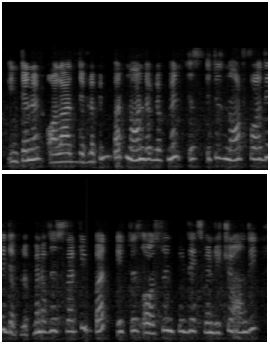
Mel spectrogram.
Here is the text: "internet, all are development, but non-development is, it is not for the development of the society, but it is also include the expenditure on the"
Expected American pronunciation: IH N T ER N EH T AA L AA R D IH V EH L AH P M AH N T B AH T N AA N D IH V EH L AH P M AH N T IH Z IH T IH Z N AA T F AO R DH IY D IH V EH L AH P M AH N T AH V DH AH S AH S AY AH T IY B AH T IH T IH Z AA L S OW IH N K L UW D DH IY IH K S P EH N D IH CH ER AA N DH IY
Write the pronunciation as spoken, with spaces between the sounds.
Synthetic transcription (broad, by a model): IH N T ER N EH T AA L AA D D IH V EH L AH P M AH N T B AH T N AA N D IH V EH L AH P M AH N T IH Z IH T IH Z N AA T F AO R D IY D IH V EH L AH P M AH N T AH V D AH S AH S AY AH T IY B AH T IH T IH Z AA L S OW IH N K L UW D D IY IH K S P EH N D IH CH ER AA N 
